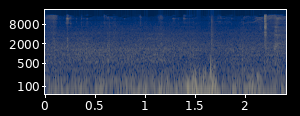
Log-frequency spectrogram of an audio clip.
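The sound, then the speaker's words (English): Steady outdoor street noise as cars pass someone walking to the train, with a low rumble that swells as a vehicle passes midway through, wind buffeting the microphone, and faint scuffs of footsteps while walking. “I hope you can hear me over the cars passing me as I'm walking to the train.”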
